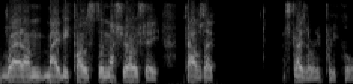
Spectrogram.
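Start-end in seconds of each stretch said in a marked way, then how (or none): 3.8-4.7 low, murmured mutter under the breath. Voicing a character muttering near another: muttered under breath in character. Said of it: "under my breath".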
